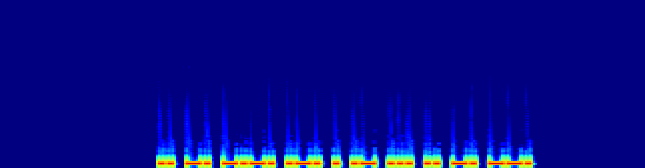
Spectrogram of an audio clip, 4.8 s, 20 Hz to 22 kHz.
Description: Morse code, heard as a keyed tone, about 34 wpm, 700 Hz. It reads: INCREASING
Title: ING Suffix - Top 100 Words with Base Words 35wpm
